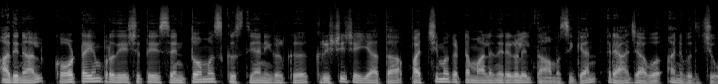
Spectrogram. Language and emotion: Malayalam, neutral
